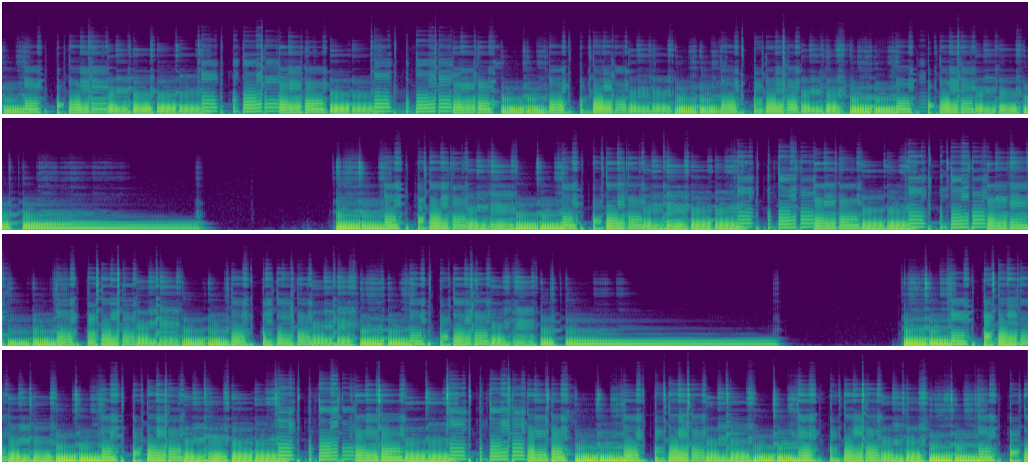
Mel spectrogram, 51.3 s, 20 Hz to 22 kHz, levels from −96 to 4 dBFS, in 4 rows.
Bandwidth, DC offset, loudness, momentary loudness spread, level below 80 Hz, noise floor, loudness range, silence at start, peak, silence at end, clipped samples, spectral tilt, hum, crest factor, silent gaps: 6.8 kHz; under 0.1%; -18 LUFS; 9 LU; -24 dBFS; -78 dBFS; 5 LU; 0 s; 0 dBFS; 0 s; under 0.1%; -9 dB/octave; 50 Hz at -35 dBFS; 16 dB; none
